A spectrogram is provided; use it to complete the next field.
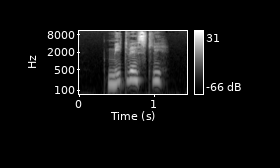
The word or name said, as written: midtvestlig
